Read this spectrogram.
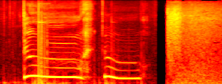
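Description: A young man calls out loudly in a drawn-out voice close by.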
